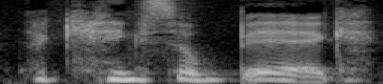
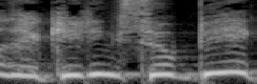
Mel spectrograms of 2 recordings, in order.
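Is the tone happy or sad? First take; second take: sad; happy. First: It is said in a sad, wistful tone. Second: It is said in a happy, cheerful tone. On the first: The kittens will soon leave to live elsewhere. "I say it like this" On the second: The kittens growing up is good news. "they mean it in a happy way"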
